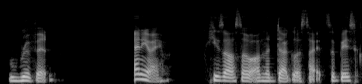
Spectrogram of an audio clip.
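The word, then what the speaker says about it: Ruthven: pronounced this as Lord ruthen which is how it is spelled but I've been informed by Scottish people that you don't say the T it's Lord riffen which feels very weird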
